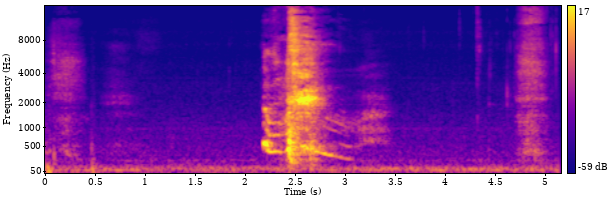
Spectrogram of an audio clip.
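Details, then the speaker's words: Sneeze the person meant to stifle and suspects is from allergy: one sharp, explosive sneeze with a brief voiced lead-in, followed by quiet breathing in a small room. "meant to stifle that. I forgot. I'm sorry. I'm horrible."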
